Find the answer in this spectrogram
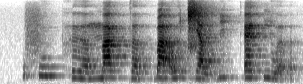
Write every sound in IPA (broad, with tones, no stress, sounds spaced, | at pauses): f u˦˥ p̚ h ɨ˧˩ ə̯ m a˦˥ k̚ t̪ ə˨˩ p̚ ɓ a̰˧˥ w t͡ɕ a̰˧˨ w ɓ i˦˥ k̚ ʔ ɛ˦˥ t̚ ɲ ṵ˧˨ ə̯ ʔ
